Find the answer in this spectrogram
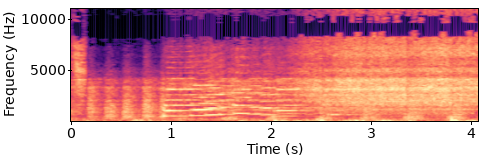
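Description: Closing music from a children's TV programme: a short tune of stepped notes begins about a second in, followed by a broad hiss, like a steam engine letting off steam, that swells toward the end.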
